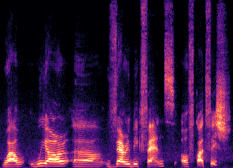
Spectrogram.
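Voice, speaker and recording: A woman's voice: mid-range voice, fairly even intonation, slow. Portuguese-accented woman, hesitant guest. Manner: hesitant, many restarts, laughs often. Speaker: interview guest, communications professional. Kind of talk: conversational interview answers.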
